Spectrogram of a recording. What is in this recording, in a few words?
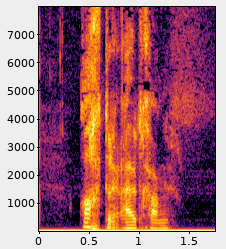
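"achteruitgang", Dutch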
